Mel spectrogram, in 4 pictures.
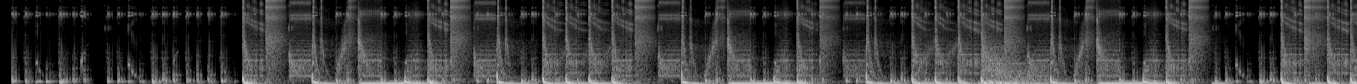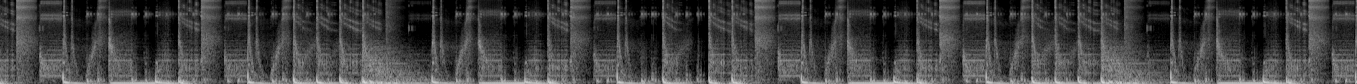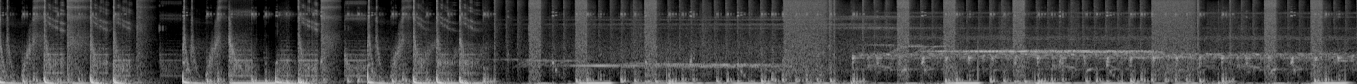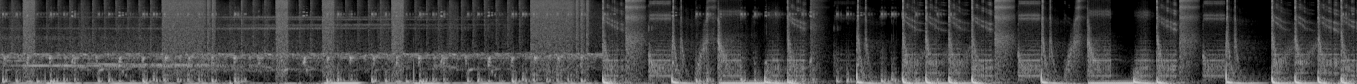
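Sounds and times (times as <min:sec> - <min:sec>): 
galactic percussion: 0:02.4 - 0:54.2.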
